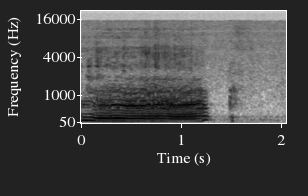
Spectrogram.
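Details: Sleeping dog snoring: one long, low, droning rasp lasting just over a second with a steady buzzing tone, then near silence and a faint short breath.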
